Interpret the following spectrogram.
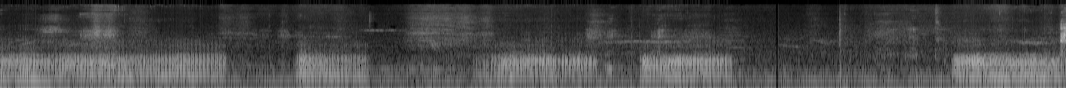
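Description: Young bobcat rumbling low in its throat, in five bouts of half a second to two seconds, broken by short pauses.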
